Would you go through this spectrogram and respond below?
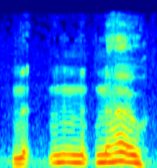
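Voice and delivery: high, stammering, frightened whimper. A narrator's reading. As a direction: stutter it out in terror. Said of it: "he whimpered".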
